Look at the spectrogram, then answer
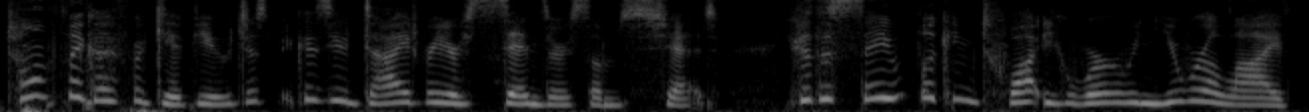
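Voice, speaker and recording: A woman's voice: on the high side, very animated, moderate pace, dry recording, clean studio sound, voice pushed up. A woman voicing a hurt, furious young male ghost in a story, snapping accusations and pleading as one betrayed.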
